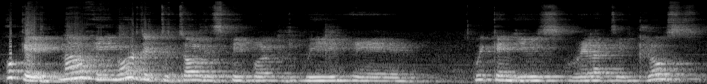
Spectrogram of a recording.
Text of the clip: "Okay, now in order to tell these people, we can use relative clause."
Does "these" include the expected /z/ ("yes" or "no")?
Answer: no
